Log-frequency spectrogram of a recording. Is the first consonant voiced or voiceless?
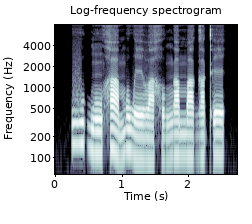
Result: voiced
